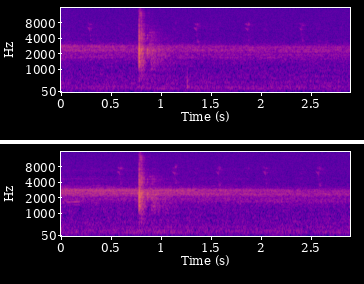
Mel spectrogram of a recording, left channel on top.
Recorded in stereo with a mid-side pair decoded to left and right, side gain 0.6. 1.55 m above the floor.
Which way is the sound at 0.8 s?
10° left.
